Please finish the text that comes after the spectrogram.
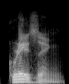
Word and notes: grazing: American English

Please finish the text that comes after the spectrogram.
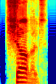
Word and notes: charlotte: British English

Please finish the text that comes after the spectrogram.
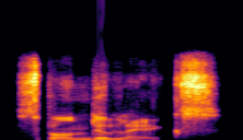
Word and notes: spondulicks: British English

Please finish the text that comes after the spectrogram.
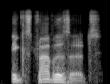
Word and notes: extravasate: British English

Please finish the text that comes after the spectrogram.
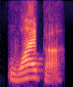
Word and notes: wiper: Indian

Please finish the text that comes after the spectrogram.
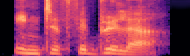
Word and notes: interfibrillar: Indian

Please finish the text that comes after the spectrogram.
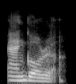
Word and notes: angora: Indian

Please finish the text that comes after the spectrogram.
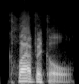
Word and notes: clavicle: American English

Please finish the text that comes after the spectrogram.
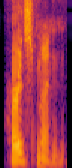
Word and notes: herdsman: American English

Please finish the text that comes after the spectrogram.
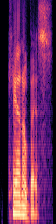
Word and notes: cannabis: American English

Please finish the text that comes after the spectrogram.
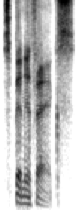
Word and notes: spinifex: British English

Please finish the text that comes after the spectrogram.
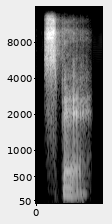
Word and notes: spare: Indian

